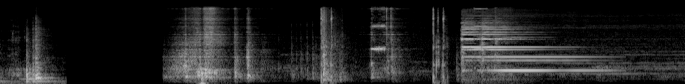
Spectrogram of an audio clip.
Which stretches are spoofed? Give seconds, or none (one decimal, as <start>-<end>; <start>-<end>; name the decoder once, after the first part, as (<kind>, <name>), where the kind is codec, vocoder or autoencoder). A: 1.5-2.8 (codec, SNAC); 3.6-4.1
